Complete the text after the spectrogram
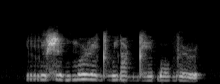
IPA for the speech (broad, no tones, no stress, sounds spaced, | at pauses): r i s ɭ i ɡ m o ɭ e dʱ u j ɾ ɑ ɡ dʱ e ɓ o ɡ ø ɭ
